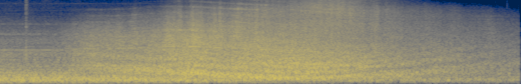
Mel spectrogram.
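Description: Loud roar of an airplane engine during takeoff, a broad, rushing drone that swells to a peak midway and then eases slightly, heard alone without voices.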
